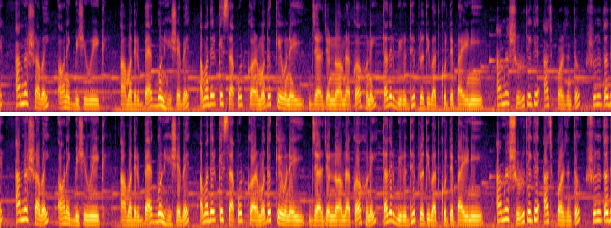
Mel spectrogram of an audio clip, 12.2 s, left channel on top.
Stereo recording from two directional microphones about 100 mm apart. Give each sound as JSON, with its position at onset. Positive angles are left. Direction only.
{"t": 0.0, "sound": "speech", "side_deg": -30}
{"t": 10.1, "sound": "speech", "side_deg": -40}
